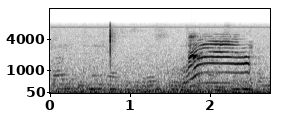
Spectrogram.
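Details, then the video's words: A talkative cat named Columbus meows once, late in the clip. The meow rises sharply, then holds a drawn-out level tone and fades. A sharp click comes earlier, against a quiet indoor background. "Talkative cat"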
